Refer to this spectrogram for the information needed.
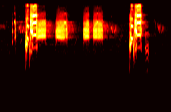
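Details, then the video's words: Grey francolin pair calling: harsh broadband squawks alternating with loud clipped high notes in pairs, then another squawk, over a quiet background. "Beautiful Sounds of Grey Partridge Pair | تیتر جوڑے کی آواز | Grey Best Francolin Pair Voice"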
